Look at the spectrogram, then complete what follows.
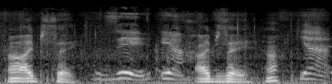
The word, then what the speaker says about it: Eibsee: Eibsee. Huh? They, like... Eye, You don't say see, like you see something. Eibsee.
